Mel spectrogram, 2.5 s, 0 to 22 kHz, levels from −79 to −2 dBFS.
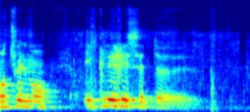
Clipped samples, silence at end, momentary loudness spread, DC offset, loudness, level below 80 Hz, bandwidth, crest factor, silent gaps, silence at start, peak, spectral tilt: under 0.1%; 0.35 s; 17 LU; under 0.1%; -20 LUFS; -64 dBFS; 16.5 kHz; 16 dB; none; 0 s; -4 dBFS; -5 dB/octave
